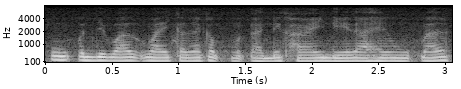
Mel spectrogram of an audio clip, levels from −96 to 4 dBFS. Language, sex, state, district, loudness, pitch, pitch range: Hindi, female, Madhya Pradesh, Katni, -14 LUFS, 155 Hz, 150-160 Hz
